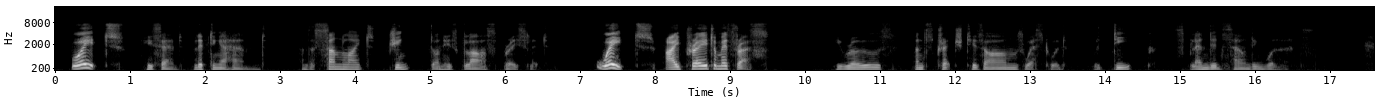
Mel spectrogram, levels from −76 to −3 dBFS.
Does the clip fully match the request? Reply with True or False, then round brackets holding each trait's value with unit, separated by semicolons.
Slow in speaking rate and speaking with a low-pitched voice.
True (105 wpm; 110 Hz)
